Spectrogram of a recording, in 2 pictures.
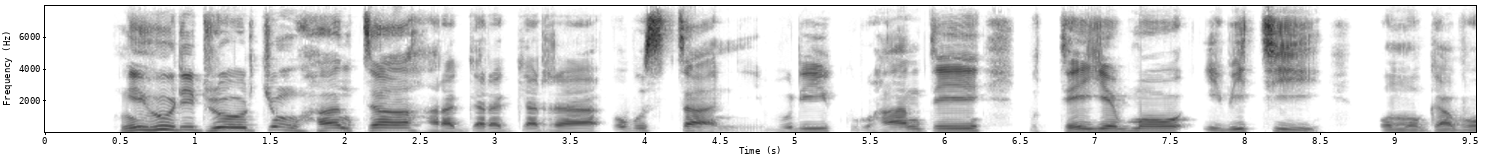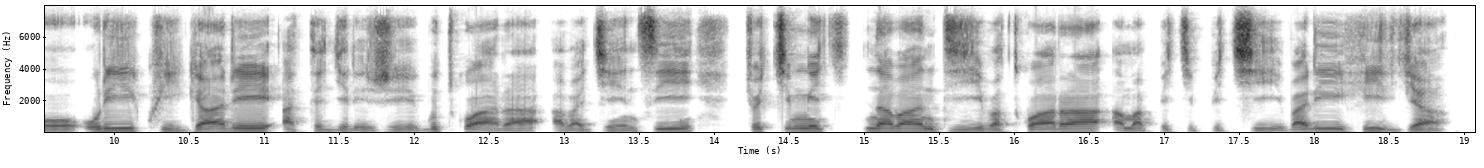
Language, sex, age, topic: Kinyarwanda, male, 25-35, government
